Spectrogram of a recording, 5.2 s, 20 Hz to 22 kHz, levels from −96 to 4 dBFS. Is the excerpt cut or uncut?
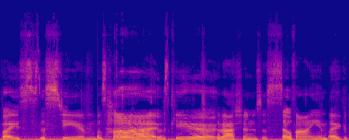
uncut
